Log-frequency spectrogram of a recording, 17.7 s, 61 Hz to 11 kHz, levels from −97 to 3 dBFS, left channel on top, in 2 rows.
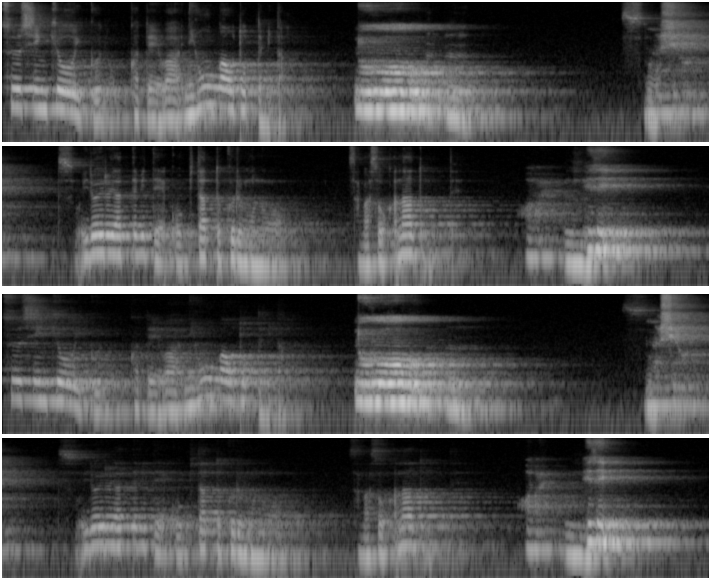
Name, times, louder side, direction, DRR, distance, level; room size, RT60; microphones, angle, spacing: voice 1, 0.0-3.5 5.3-5.9 7.8-8.2 9.6-12.4 13.3-14.3 15.9-16.3, left 4 dB, 70° left, 9 dB, 0.5 m, -35 dB
voice 2, 4.4-5.3 8.0-8.6 15.4-15.6 16.1-16.4, equal, 50° right, 0 dB, 1.4 m, -26 dB
13.0 x 6.3 x 4.4 m, 2.5 s
head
